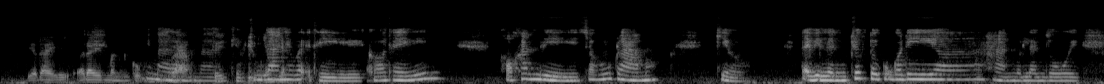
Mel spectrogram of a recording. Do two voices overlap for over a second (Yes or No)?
Yes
